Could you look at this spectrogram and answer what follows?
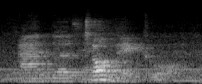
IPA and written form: ˌænəˈtɒmɪkl̩ (anatomical)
